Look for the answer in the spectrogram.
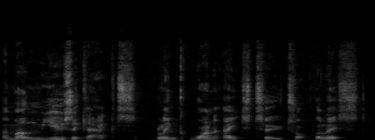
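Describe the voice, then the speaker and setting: A man's voice: fairly high pitch, very animated, unhurried, darkish tone. A man working as quizmaster, reading quiz questions aloud to contestants. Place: social club room with players around. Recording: noisy live room recording.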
